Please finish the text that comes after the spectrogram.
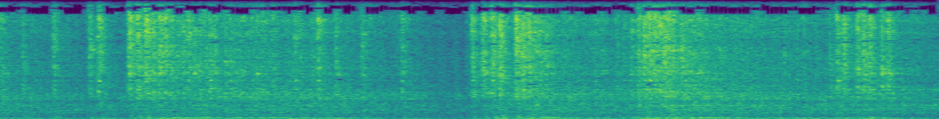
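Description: A car engine runs at a loud, steady idle close by, with a throbbing low rumble that swells slightly a few times and no talk over it.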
